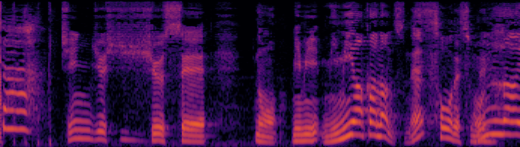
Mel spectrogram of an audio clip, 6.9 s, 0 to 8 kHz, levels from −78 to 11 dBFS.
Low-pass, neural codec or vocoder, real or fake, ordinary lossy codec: none; none; real; none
